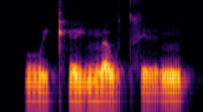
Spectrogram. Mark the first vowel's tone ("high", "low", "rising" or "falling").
low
